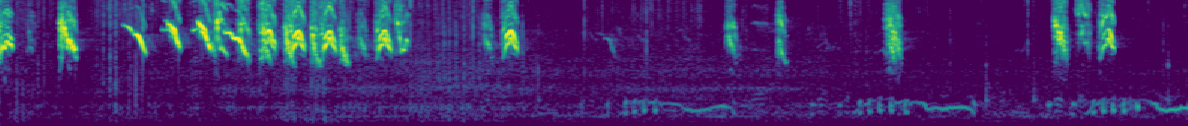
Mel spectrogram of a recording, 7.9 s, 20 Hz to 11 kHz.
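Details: Sparrows perching on a person's hand at a Tenmangu shrine on 8 July 2022, giving bursts of sharp, high chirps, clustered early and again near the end, with soft, low cooing from a dove in the background.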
